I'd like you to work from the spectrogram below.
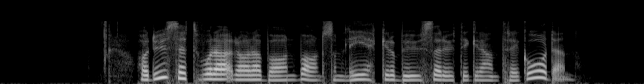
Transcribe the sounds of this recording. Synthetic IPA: haɖɵsɛt̪ːvoːɾaɾɑːɾabɑːɳbɑːɳsɔmleːkəɾɔbʉ̟ːsaɾʉ̟ːt̪ɪɡɾant̪ʰɾɛːɡoːɖə̰n

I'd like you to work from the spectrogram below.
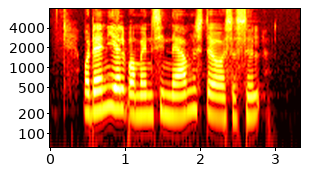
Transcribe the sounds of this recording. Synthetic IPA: ʋɒdænjel̰b̥ɐmænsinːæɐməsd̥əɒ̽sɑ̈ɪsel̰

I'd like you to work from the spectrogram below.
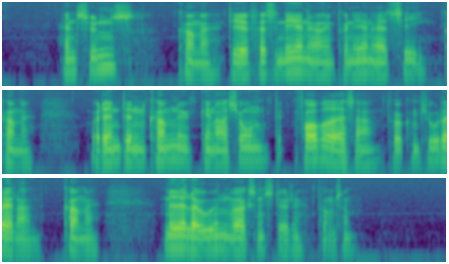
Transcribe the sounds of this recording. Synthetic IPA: hænsynəskʰɒ̽mæd̥e̝æɐfæsine̝̰ːɐnəɒ̽e̝mpʰo̝ne̝̰ɐnəæd̥se̝̰ːkʰɒ̽mæ | ʋɒɾ̥ænd̥enkʰɒ̽mənəɡ̥e̝nəʁɑ̈ɕo̝̰ːnfɒːb̥əʁɛ̰ð̞̰ˠɐsɑ̈ɪpʰɒ̽kʰɒ̽mpʰjuːɾ̥ɐelɐːnkʰɒ̽mæ | með̞ˠelɐuːð̞ˠn̩ʋɒ̽ɡ̥sn̩sd̥øɾəpʰɔ̽ŋt͡sʰɔ̽m

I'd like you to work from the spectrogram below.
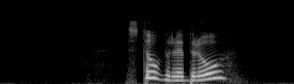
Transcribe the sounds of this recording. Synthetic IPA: st̪uʋɾəbɾuː

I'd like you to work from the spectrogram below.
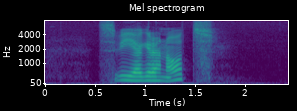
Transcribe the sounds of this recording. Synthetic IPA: sviːaɡɾanɑːt̪

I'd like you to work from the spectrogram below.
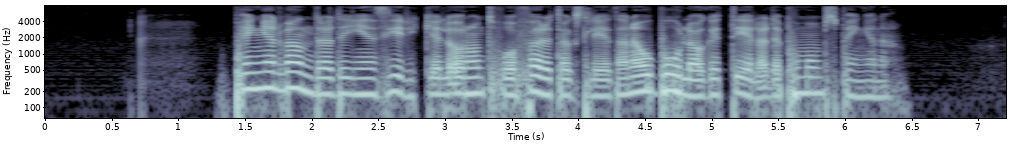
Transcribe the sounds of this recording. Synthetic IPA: pʰɛŋːaɾvand̪ɾad̪əɪɛnsɪɾkəlɔ̰d̪ɔmt̪ʰvoːfœːɾət̪ʰɑːɡsleːd̪aɳaɔk̚buːlɑːɡət̪̚d̪eːlʔa̰d̪əpʰɔmɔmspʰɛŋːaɳa

